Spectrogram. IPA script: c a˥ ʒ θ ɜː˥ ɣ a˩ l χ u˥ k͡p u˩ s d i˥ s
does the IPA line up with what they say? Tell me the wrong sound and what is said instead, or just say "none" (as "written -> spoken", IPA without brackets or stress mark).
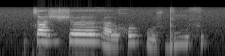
θ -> ʃ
